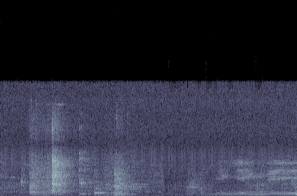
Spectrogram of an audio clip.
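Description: A man talks casually.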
